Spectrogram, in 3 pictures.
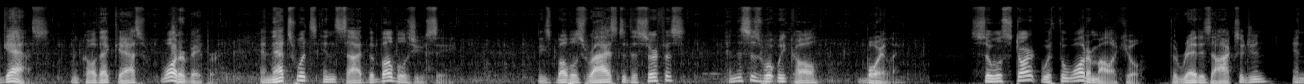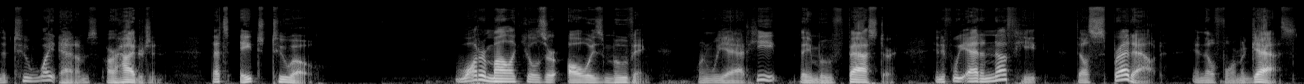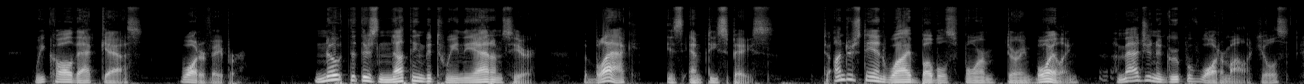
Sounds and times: Speech: 0:00.0 - 0:04.6, 0:05.4 - 0:09.1, 0:09.7 - 0:16.3, 0:17.6 - 0:28.6, 0:29.2 - 0:39.1.

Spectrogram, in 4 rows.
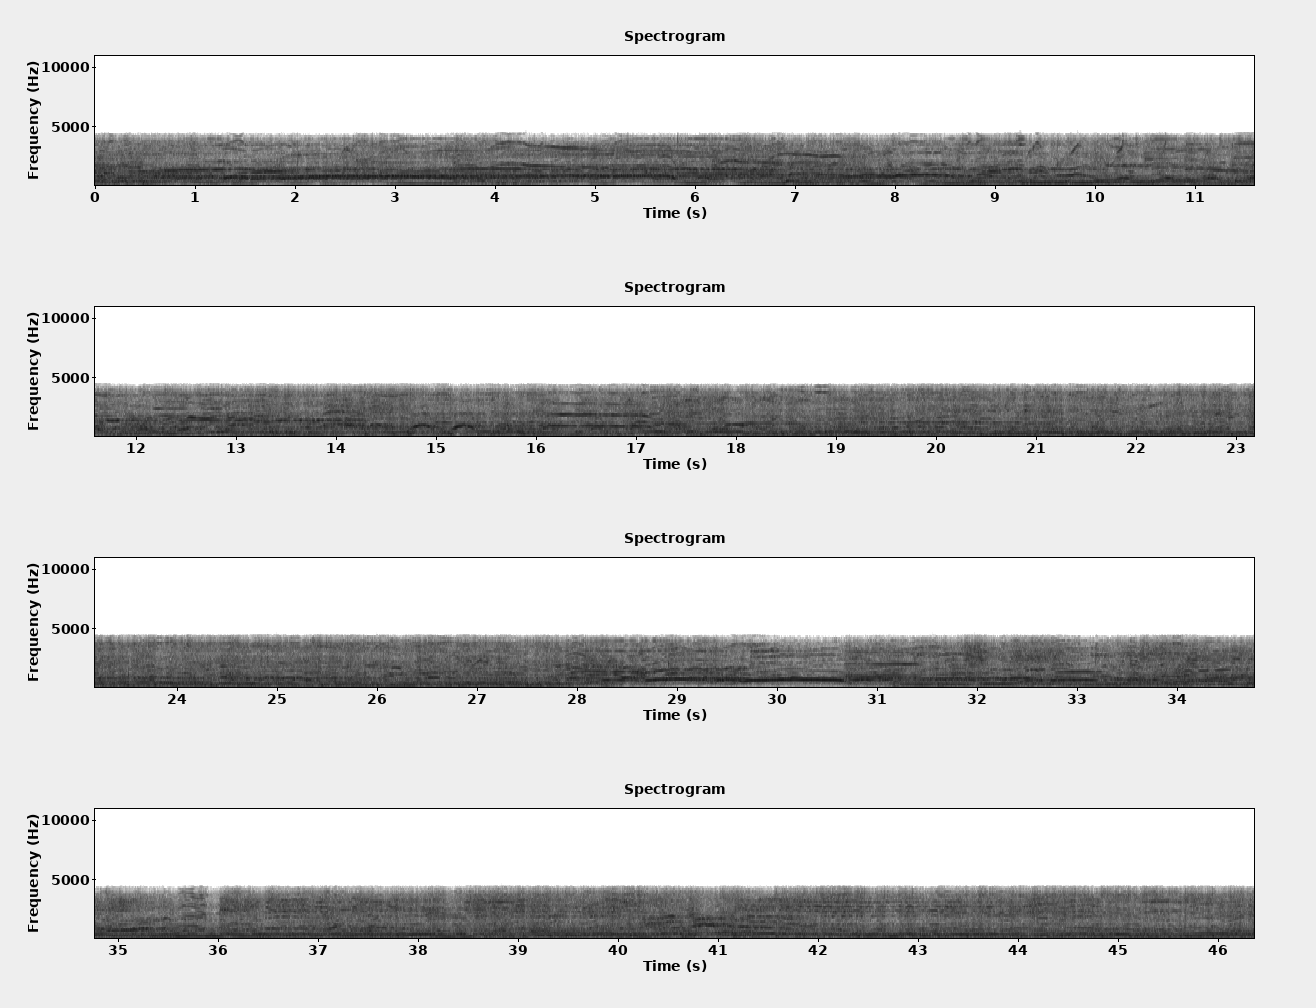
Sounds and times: Music: 0:00.0 - 0:46.3.

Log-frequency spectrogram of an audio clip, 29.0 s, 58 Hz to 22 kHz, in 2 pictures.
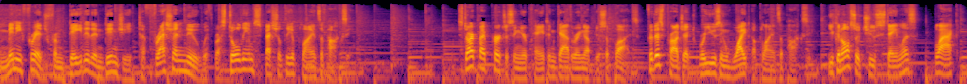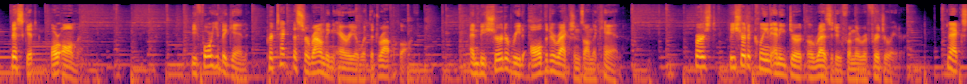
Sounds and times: Speech: 0:00.0 - 0:05.3, 0:06.9 - 0:15.8, 0:17.4 - 0:20.7, 0:21.5 - 0:23.9, 0:24.9 - 0:28.0, 0:28.7 - 0:29.0
Music: 0:00.0 - 0:29.0.

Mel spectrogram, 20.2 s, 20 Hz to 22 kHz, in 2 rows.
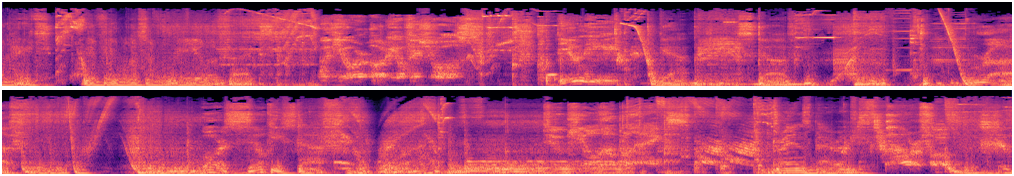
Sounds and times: Speech: 0:00.0 - 0:08.1, 0:09.2 - 0:10.4, 0:12.0 - 0:13.8, 0:15.5 - 0:20.2
Music: 0:06.4 - 0:09.6, 0:13.8 - 0:18.0.

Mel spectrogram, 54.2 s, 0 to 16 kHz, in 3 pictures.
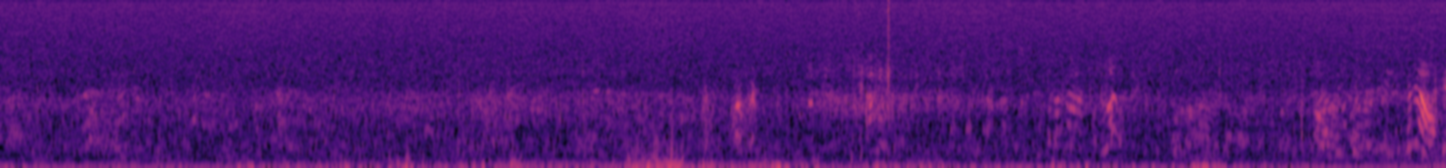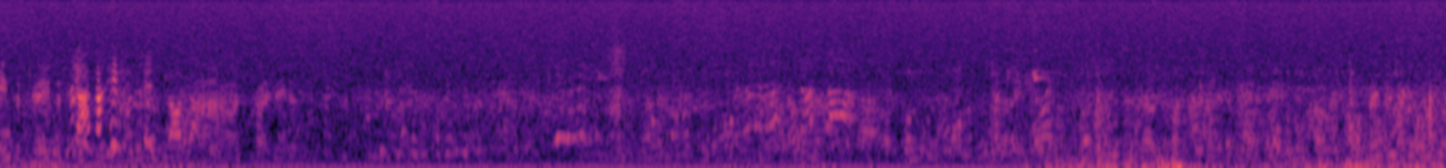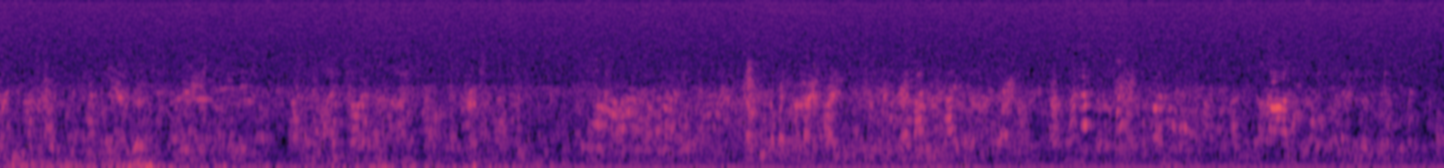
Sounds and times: Speech: 0:00.0 - 0:04.5, 0:11.8 - 0:54.2.

